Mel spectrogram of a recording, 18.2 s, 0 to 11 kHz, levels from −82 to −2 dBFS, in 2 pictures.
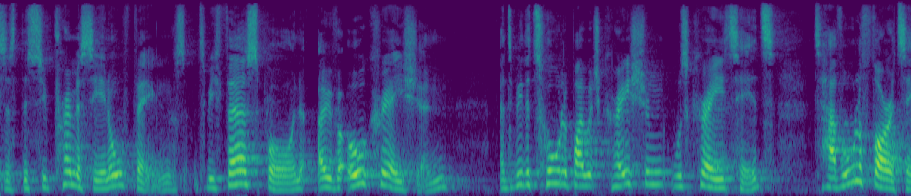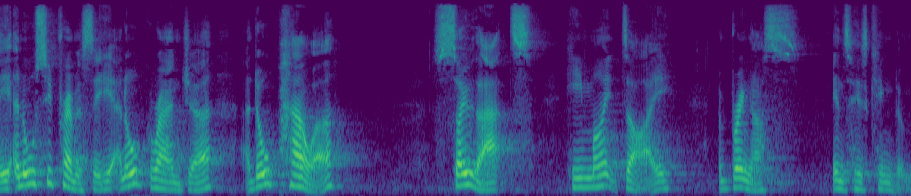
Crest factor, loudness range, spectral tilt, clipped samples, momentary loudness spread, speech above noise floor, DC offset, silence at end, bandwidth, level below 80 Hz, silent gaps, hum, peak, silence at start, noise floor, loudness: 22 dB; 5 LU; -4.5 dB/octave; under 0.1%; 14 LU; 35 dB; under 0.1%; 0 s; 10.5 kHz; -70 dBFS; none; none; -4 dBFS; 0 s; -61 dBFS; -27 LUFS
